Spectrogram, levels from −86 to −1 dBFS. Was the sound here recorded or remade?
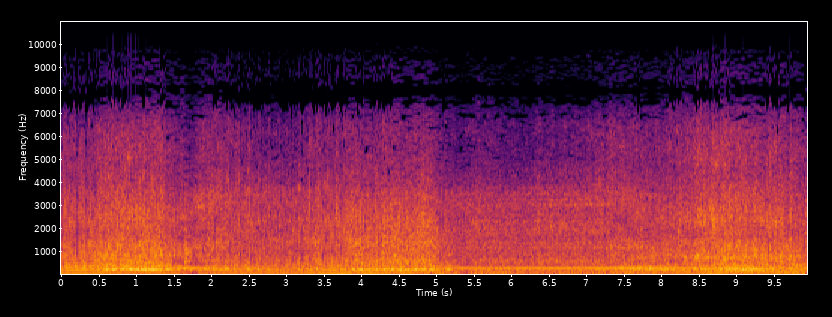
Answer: recorded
